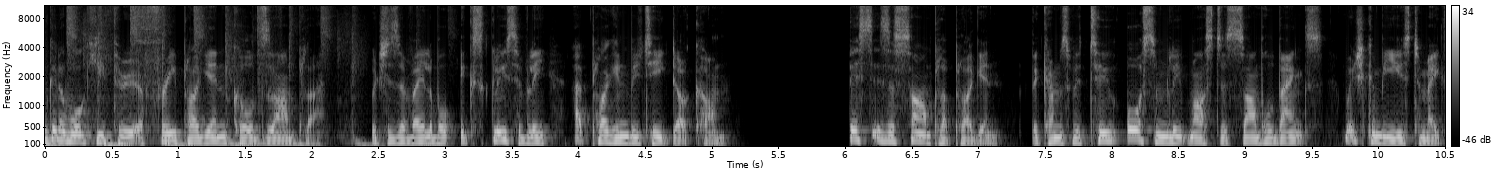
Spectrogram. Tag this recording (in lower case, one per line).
music
speech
